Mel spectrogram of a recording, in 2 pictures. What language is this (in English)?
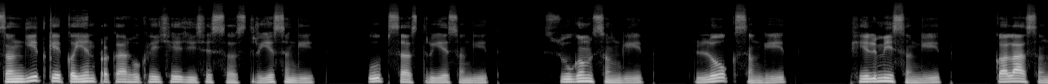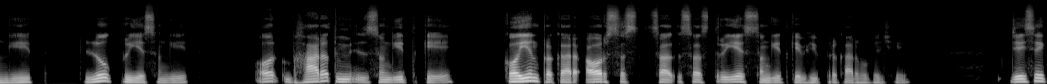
Angika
